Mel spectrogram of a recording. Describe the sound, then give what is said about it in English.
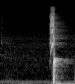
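Whiskey is poured near a microphone into a Norlin glass, splashing in one short, loud plop, followed by a brief bright ring that fades quickly over a faint low hum. No one speaks. “I try to pour near the mic and I'm utilizing my fancy Norlin.”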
